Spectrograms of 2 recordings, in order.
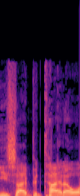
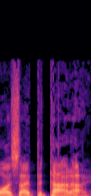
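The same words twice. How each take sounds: First: "potato" with the middle vowel as in "day", po-TAY-to; "potato" as po-TAY-to, teasing the other way of saying it; potato said the American way. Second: "potato" with a broad middle vowel, po-TAH-to; "potato" as po-TAH-to, cheekily setting it against the other take; potato said the Australian way. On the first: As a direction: say "potato" the way the other person says it, rhyming with "tomato" in American speech. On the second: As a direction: say "potato" your own way, the open "ah" in the middle. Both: Shown as a demonstration.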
